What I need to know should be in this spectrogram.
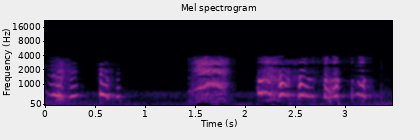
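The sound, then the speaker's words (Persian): Loud sobbing and crying from a voice in a spoken story: wailing, gasping bursts broken by short pauses, with a longer sustained moan in the middle before more choked sobs. “های های گریه کردن”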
